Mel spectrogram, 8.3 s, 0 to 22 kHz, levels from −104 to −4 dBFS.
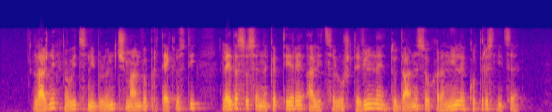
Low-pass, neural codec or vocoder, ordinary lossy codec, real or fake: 9.9 kHz; none; AAC, 24 kbps; real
